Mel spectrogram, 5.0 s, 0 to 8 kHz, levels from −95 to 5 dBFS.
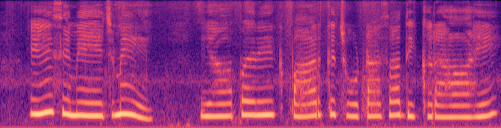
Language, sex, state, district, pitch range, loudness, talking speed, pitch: Hindi, female, Rajasthan, Jaipur, 285-320 Hz, -13 LUFS, 145 wpm, 295 Hz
